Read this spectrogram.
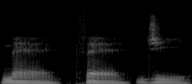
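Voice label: "metheji", concatenated syllables; Affixing experiment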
